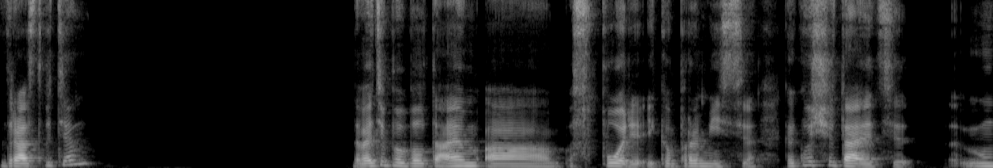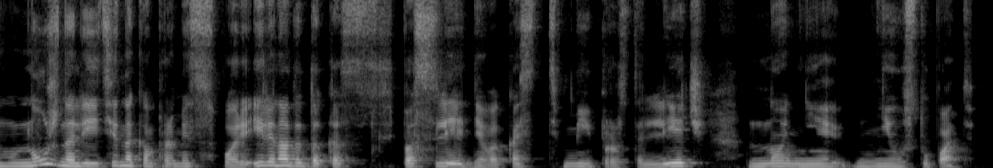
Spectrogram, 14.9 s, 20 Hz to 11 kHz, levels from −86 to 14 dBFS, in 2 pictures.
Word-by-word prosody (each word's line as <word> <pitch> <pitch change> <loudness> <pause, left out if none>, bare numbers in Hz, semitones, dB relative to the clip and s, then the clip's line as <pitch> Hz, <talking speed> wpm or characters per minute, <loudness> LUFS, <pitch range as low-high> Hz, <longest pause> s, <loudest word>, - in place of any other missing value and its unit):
Здравствуйте. 205 - +3 2.0
Давайте 245 - +4
поболтаем 195 0 +2
о 165 - +1
споре 190 -3 +4
и - - -9
компромиссе. 175 -2 -1 0.2
Как 190 +2 -7
вы 245 - -3
считаете, 175 -10 +3 0.2
э, - - -20
м, 190 0 -3
нужно 225 -2 +3
ли 185 -1 +2
идти 215 +5 -1
на 210 - +2
компромисс 180 -2 -3
в - - +3
споре 155 -1 -2
или 225 +2 +2
надо 220 -2 +4
до 180 -1 -1
кос 180 0 -4
последнего 180 -3 0
костьми 165 +1 -6
просто 145 -3 -11
лечь, 195 +6 +1 0.3
но 170 +2 -3
не 165 0 -4
не 160 +1 -7
уступать? 160 0 -5
180 Hz, 125 wpm, -27 LUFS, 165-195 Hz, 2.0 s, Давайте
